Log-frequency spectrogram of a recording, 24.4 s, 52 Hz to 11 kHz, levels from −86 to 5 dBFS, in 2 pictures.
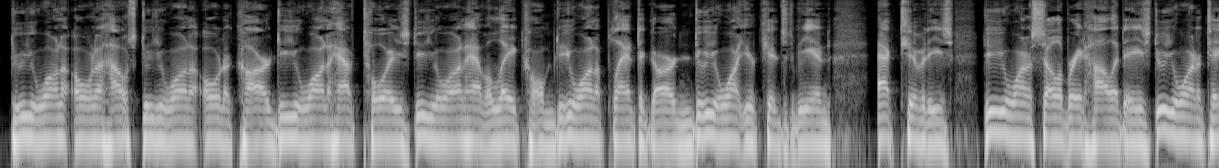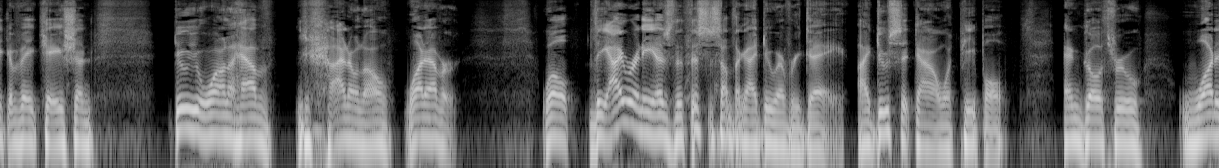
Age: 50-69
